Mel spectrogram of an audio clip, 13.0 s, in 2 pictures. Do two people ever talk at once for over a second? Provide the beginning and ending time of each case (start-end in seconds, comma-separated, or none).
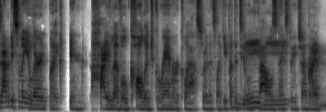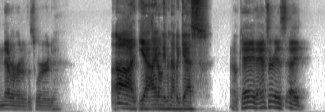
4.6-6.5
